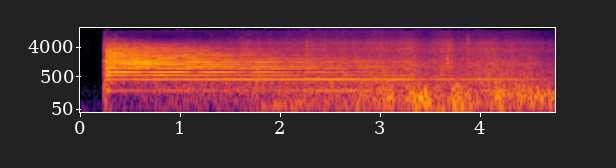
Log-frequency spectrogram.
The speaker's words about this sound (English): The bells this morning in Newtown, Connecticut, 26 times they rang in remembrance of lives lost.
